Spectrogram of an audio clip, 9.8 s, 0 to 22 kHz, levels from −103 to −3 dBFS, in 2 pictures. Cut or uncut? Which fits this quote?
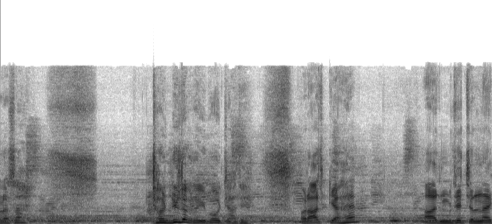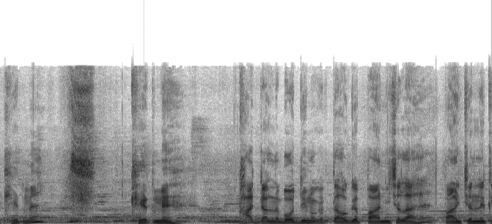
uncut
